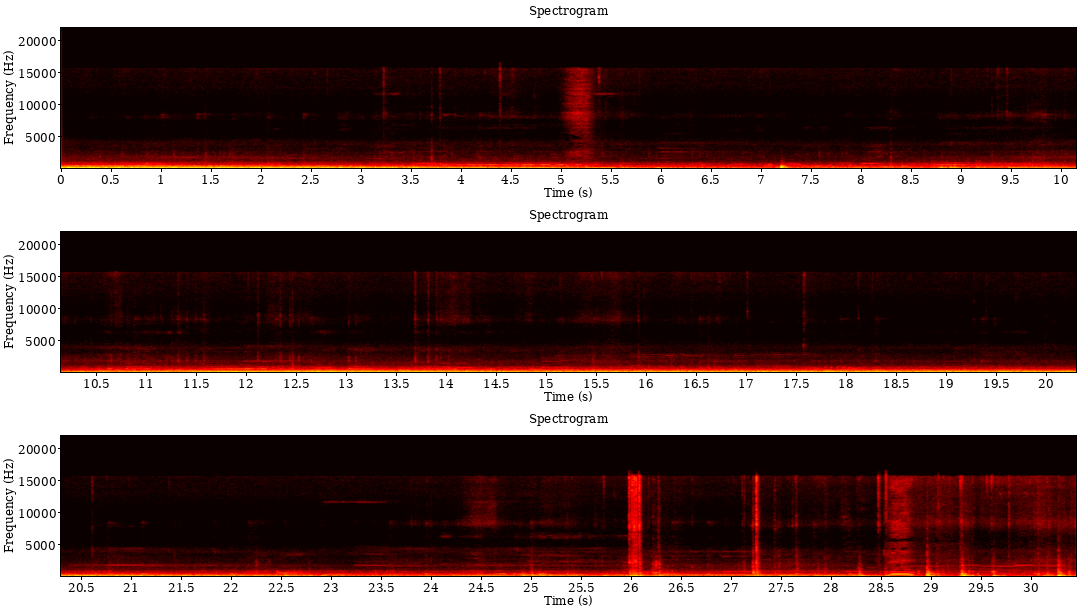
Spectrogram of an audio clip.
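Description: Engine and road noise heard inside a moving car, with music playing along with it. Two sharp clicks stand out, one about a quarter of the way in and one near the end.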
